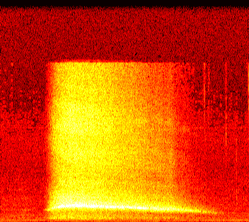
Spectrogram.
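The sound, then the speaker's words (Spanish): A single rush of wind whistles past for about two seconds as a very fast rabbit runs by at top speed, a breathy whoosh with a tone that slides slowly downward before fading out, heard on its own. “Corría tan rápido que el viento silbaba al pasar.”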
